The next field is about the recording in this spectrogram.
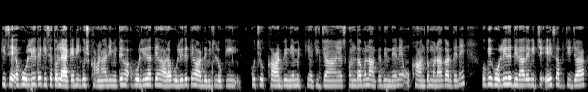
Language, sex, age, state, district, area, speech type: Punjabi, female, 18-30, Punjab, Ludhiana, urban, spontaneous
